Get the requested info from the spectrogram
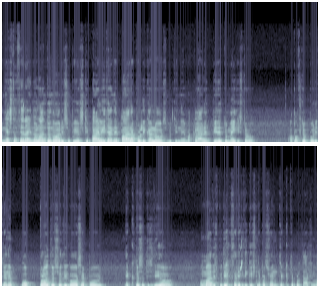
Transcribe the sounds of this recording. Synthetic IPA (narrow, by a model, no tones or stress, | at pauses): mɲɐst̪ɐθe̞ɾɐineolɐnd̪o̞no̞ɾiso̞ːpio̞sce̞pɐliit̪ɐne̞pɐɾɐpo̞likɐlo̞smet̪inemɐklɐɾenpiɾet̪o̞me̞ʝist̪o̞ | ɐ̰po̞ɐft̪o̞pubo̞ɾiit̪ɐne̞opɾo̞t̪o̞so̞ðiɣo̞sɐpo̞ | e̞kt̪o̞sɐpot̪izðio̞ | omɐðe̞spuðθɐðiexticisunepo̞sfe̞net̪eket̪opɾo̞t̪ɐfimɐ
